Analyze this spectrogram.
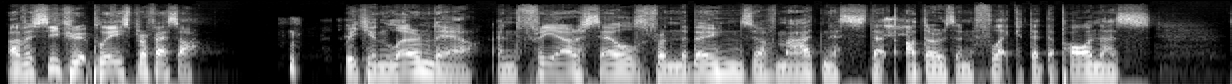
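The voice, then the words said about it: Put-on Glaswegian Scottish accent. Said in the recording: “What accent do you want me to do? What voice? Should he be Glaswegian? ... He's definitely Scottish.”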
